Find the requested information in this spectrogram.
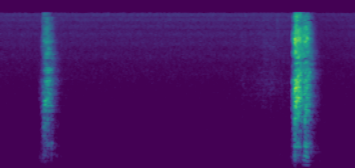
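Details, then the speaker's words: Two short, sharp cough bursts from a dog, about three seconds apart. Deep, repeated coughing the day before is now much better, a milder cough. "why will you not stop coughing like that those deep coughs were going on and on and on and on yesterday today a lot better so that's good"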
